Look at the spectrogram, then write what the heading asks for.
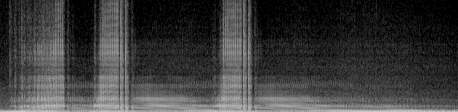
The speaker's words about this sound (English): A pair of car headlights piercing the dark, and the sound of Detroit's loudest, if not finest, beastly roar.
